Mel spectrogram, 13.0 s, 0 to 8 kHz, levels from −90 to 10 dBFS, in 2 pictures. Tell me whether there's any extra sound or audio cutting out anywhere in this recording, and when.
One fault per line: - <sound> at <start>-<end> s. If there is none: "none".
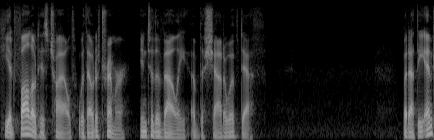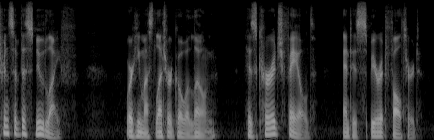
none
